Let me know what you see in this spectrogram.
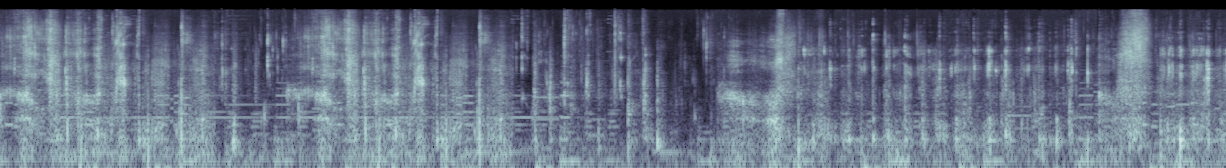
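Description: Close-miked biting and chewing of crunchy fried food, with loud crunches at each bite, over background music with a steady beat.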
